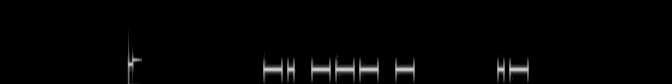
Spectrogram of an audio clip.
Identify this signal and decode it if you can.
Morse code, heard as a keyed tone, about 20 wpm, 700 Hz. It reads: NOT A
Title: 2x Word-Spacing - Sets of 2 Words - 20wpm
